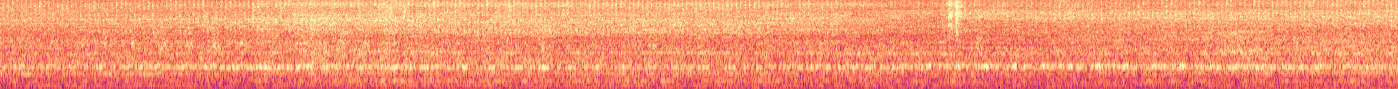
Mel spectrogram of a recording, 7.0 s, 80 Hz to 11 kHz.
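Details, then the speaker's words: 3.3-liter V6 with about 97,000 miles, at idle: even, steady smooth hum with no knocks or misses over background noise; running like a top, no leaks seen. "3.3 liter v6 she sounds like she's running like a top"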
